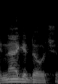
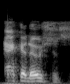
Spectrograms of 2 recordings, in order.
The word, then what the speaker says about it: Nacogdoches: Did I pronounce that correctly? Nacogdoches.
